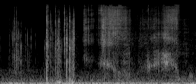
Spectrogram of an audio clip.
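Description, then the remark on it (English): Loud, dry crunching as someone bites into and chews a granola bar, with a sharp bite followed by several gritty, crackly chews over two seconds and no talking. “I'll take the granola bar.”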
